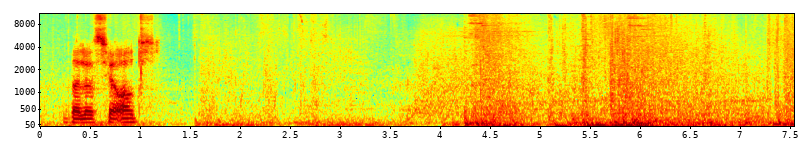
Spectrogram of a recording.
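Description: Video game battle effects clash and whoosh.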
